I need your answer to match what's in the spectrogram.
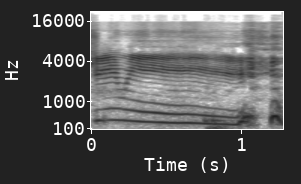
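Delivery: put-on character voice, long stretched-out drawn-out calling. Greeting someone the way the movie Just Friends says it. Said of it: "I wanted to say it like in the movie Just Friends".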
